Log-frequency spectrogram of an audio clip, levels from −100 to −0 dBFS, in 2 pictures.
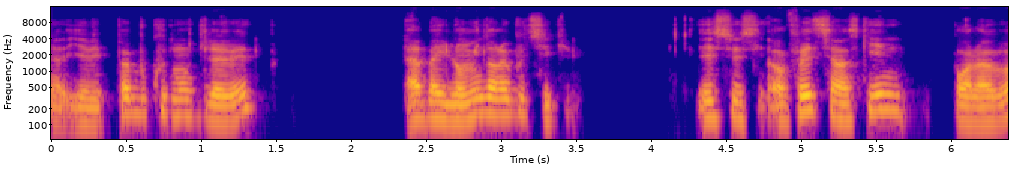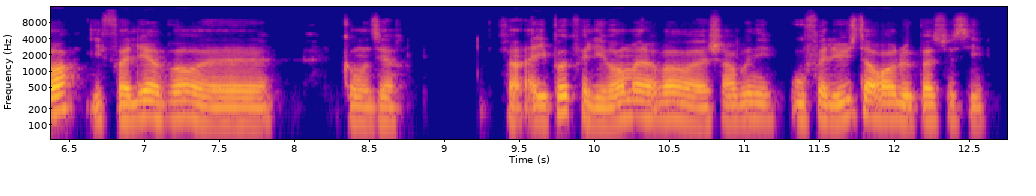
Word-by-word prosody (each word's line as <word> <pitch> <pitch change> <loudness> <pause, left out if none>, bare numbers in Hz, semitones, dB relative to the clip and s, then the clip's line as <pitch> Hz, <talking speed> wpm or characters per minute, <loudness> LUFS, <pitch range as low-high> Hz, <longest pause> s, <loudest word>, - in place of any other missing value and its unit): a - - -3
il - - -8
y - - -2
avait 105 -1 -3
pas 165 - 0
beaucoup 160 +1 -8
de 160 - -11
monde 150 0 -3
qui 135 -4 -13
l'avait. 120 - +2 1.0
Ah 130 - +3
bah, 135 0 +2
ils 130 - +1
l'ont 120 +1 +3
mis 155 - 0
dans 165 -1 +5
la 155 - +3
boutique 150 -7 -9 0.9
et 140 - -1
ceci 135 -1 -6
en 125 - +1
fait, 180 +1 +6
c'est - - -1
un 125 -1 +4
skin, 185 +7 -1 0.3
pour 120 - +3
l'avoir 125 - +5
il 115 +3 -8
fallait 125 +4 +2
avoir, 135 0 +1
heu, 110 -1 -1 0.4
comment 115 -1 -4
dire? 110 -1 -5 0.6
Enfin - - -2
à - - -3
l'époque, 170 +10 +1
il - - -24
fallait 110 - -2
vraiment 115 +5 +2
mal 145 -1 +2
avoir 125 -5 +1
charbonné 120 +1 -4
ou 125 - -4
il - - -10
fallait 120 -1 -1
juste 150 +2 -3
avoir 130 - +5
le 120 -2 0
pass, 120 +1 -1
aussi 110 -1 -9
125 Hz, 235 wpm, -23 LUFS, 115-145 Hz, 1.0 s, fait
